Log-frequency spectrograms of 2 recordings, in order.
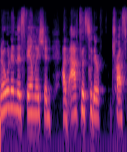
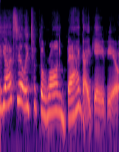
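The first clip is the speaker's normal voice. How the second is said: put-on unapologetic, sing-song delivery; 2 semitones higher than usual. Retelling a sitcom scene's line: imitating Fran's unapologetic delivery. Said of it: "the zero accountability in the delivery".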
